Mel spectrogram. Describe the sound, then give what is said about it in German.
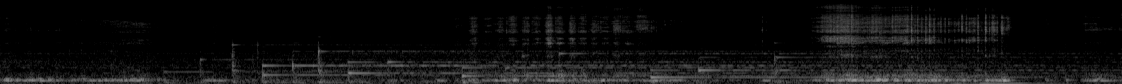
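A pencil quickly sketches a train on paper in about 15 seconds, scratching and rubbing in quick, rasping strokes, with denser bursts of scribbling at the start and again near the end. Soft steady tones hum underneath, and no one speaks. “Wir zeichnen einfach erstmal diesen Zug, diese Eisenbahn in 15 Sekunden.”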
